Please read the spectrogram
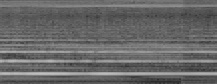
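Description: Carnatic music: a flute holds one long steady note over a low drone, and the low accompaniment drops out for a moment near the end.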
